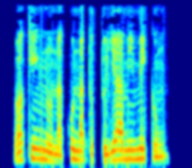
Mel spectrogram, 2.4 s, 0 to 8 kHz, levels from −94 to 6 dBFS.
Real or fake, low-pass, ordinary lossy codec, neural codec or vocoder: fake; 7.2 kHz; MP3, 48 kbps; vocoder, 24 kHz, 100 mel bands, Vocos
